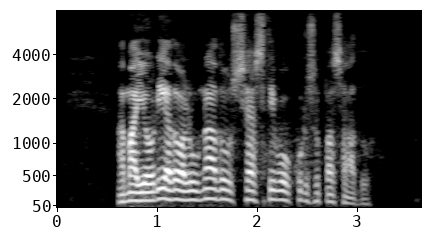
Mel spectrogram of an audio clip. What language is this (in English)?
Galician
